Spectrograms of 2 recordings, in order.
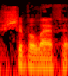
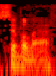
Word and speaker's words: shibboleth: It's a relevant word because it actually is phonetically relevant, the difference between shibboleth and sibboleth.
